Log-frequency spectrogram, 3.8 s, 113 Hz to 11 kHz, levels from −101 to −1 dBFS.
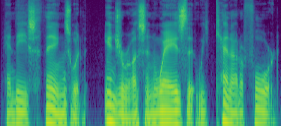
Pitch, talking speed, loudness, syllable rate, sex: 95 Hz, 190 wpm, -18 LUFS, 5.0 syllables/s, male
